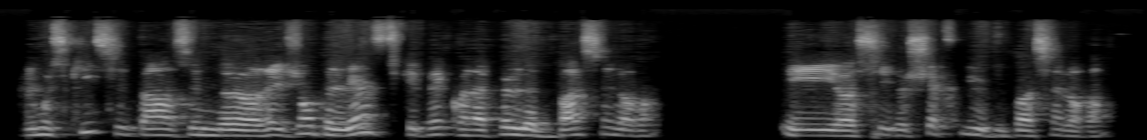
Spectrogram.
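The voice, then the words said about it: Québécois French accent. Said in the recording (French): “ton magnifique accent québécois”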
